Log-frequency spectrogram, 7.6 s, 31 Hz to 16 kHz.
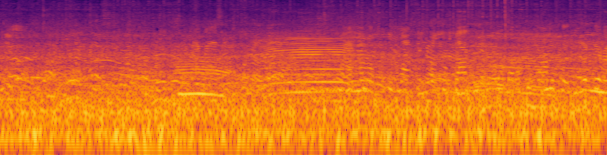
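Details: Friesian and crossbred bull calves for sale at Raniganj market, 10 August. A few drawn-out moos stand out midway, partly covered by constant market chatter and low rumbling background noise.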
